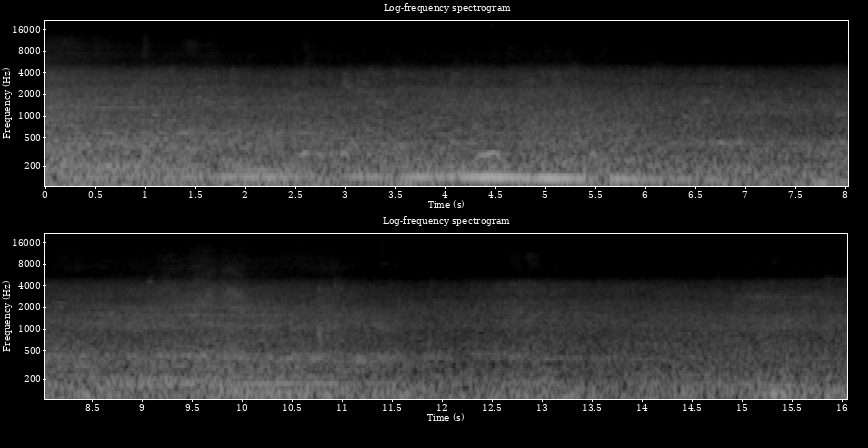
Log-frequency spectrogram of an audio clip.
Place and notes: Bird sound, Traffic sound, Small market, Under the bridge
